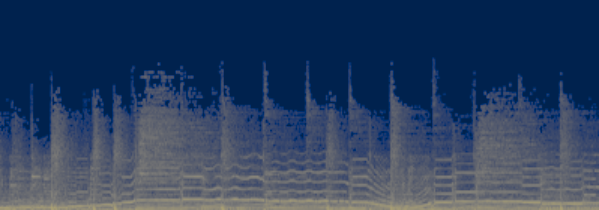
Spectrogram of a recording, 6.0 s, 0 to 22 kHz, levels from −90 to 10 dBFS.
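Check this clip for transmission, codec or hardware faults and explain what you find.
Nothing to report: no dropouts, glitches or device faults are audible anywhere in the clip.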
